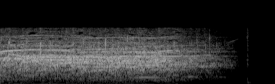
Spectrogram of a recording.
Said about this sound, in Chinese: 老师，好，老师来了，再来一个掌声。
